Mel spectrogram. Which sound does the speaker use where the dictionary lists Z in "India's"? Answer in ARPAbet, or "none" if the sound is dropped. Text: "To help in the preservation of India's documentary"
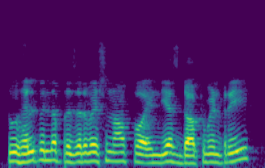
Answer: S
